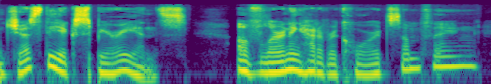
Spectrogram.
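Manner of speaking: ordinary delivery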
